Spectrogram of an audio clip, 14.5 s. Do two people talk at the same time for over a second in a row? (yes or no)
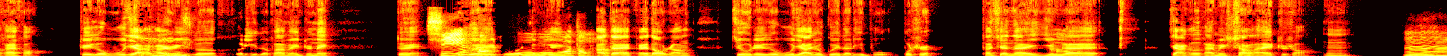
yes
